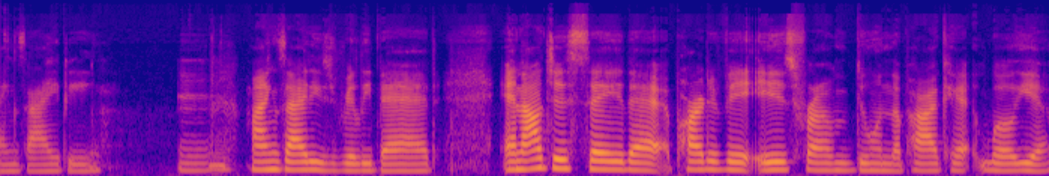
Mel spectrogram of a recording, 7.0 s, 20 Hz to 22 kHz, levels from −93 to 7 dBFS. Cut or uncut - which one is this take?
uncut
